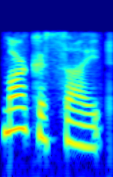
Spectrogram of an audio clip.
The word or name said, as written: marcasite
